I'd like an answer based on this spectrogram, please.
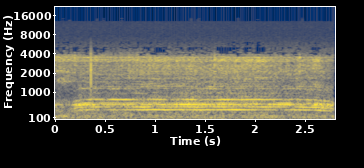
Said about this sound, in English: That's the only thing I don't like. Them train whistles.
